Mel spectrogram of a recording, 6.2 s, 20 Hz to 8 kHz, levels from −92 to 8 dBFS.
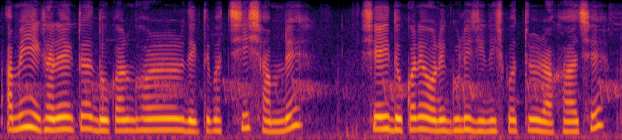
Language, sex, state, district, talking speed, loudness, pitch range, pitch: Bengali, female, West Bengal, Alipurduar, 135 wpm, -15 LUFS, 225-260 Hz, 240 Hz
